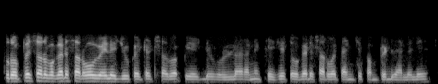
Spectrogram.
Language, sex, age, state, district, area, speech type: Marathi, male, 18-30, Maharashtra, Ratnagiri, rural, conversation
